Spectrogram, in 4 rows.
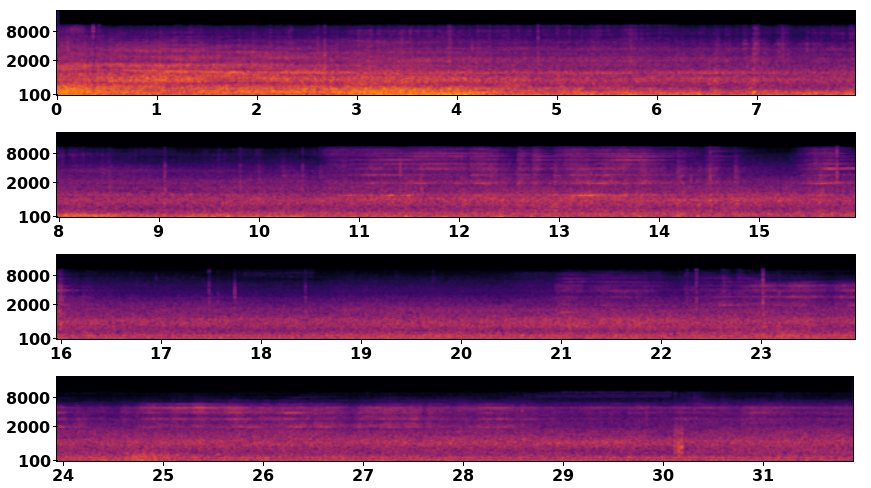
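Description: British Rail Class 153 diesel railcar passing close and pulling away, its engine rumble and wheel noise loud at first and fading after about four seconds as it draws off. From about ten seconds in, its wheels squeal in high-pitched bursts on and off as it takes the curves and points of the junction.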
